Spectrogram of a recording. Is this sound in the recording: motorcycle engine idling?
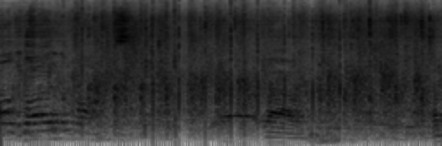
no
